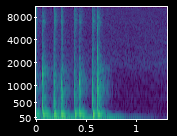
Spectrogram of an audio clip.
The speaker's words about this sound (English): I'm knocking on all the wood I can possibly knock on.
